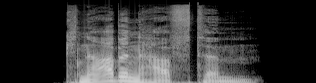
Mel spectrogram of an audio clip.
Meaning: strong dative masculine/neuter singular of knabenhaft
- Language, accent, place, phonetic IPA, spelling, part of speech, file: German, Germany, Berlin, [ˈknaːbn̩haftəm], knabenhaftem, adjective, De-knabenhaftem.ogg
